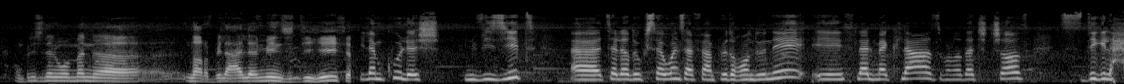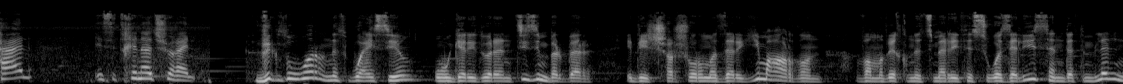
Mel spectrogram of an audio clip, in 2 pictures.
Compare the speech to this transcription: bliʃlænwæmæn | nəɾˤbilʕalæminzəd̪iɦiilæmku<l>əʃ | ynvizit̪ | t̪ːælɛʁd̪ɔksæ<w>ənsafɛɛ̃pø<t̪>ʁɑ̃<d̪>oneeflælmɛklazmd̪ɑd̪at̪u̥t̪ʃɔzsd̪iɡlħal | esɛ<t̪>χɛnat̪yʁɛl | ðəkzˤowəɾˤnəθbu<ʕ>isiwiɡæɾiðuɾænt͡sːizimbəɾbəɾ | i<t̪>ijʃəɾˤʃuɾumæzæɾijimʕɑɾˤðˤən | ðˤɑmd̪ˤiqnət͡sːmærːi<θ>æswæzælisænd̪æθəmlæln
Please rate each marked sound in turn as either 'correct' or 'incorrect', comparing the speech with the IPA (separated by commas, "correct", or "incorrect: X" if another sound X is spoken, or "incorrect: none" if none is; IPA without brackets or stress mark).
correct, correct, incorrect: d̪, correct, correct, correct, incorrect: d̪, correct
